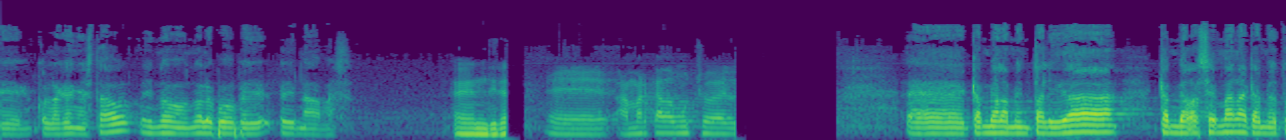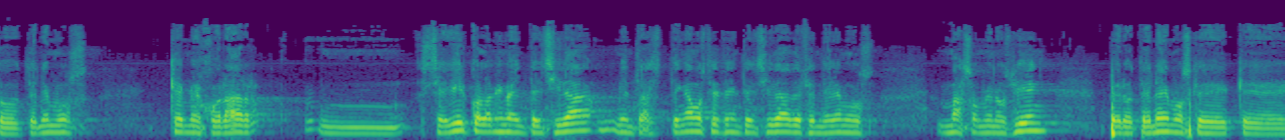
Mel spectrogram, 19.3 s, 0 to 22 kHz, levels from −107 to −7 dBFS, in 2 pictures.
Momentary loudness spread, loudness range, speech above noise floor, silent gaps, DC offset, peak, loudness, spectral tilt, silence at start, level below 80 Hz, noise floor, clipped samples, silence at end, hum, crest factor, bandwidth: 14 LU; 9 LU; 38 dB; 3.88-3.92 s, 5.58-6.26 s; under 0.1%; -4 dBFS; -29 LUFS; -7 dB/octave; 0 s; -68 dBFS; -66 dBFS; under 0.1%; 0 s; none; 24 dB; 12 kHz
